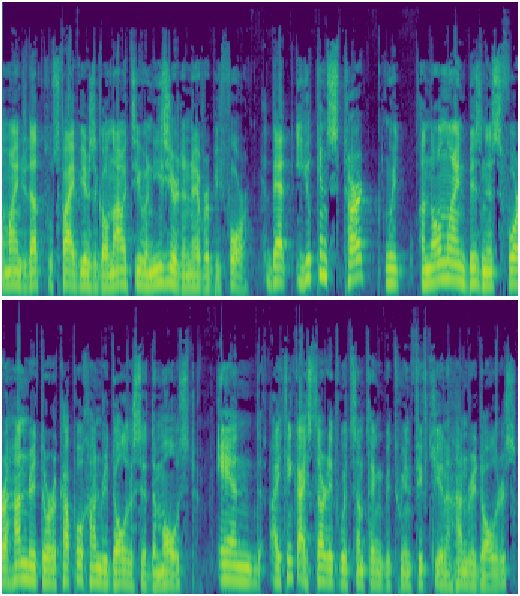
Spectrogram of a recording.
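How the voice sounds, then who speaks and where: Bulgarian-accented man with a gravelly voice. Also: medium pitch, fairly bright tone. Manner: earnest, repeats words when restarting. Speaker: podcast guest. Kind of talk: reflective interview storytelling.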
